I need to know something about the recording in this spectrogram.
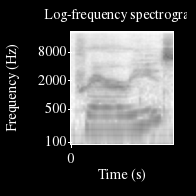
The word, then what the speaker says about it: prairie: The letters IE say the E sound, prairies, prairies. If it's singular, it just sounds like prairie.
